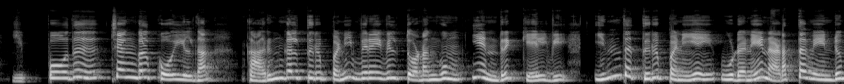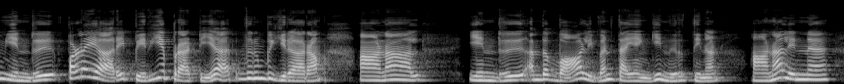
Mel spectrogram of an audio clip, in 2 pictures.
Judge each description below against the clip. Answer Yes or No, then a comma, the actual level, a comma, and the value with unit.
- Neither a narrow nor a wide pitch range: No, wide, 6.0 semitones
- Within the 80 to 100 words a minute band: Yes, average, 95 wpm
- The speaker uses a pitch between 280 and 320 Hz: No, high, 230 Hz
